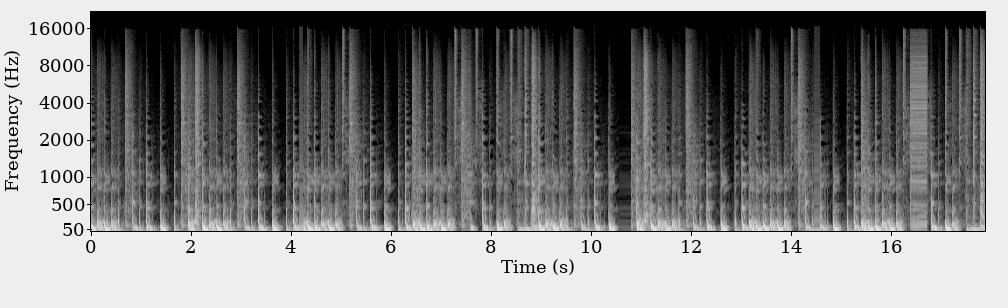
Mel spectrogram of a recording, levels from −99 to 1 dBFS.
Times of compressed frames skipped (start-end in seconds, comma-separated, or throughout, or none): none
